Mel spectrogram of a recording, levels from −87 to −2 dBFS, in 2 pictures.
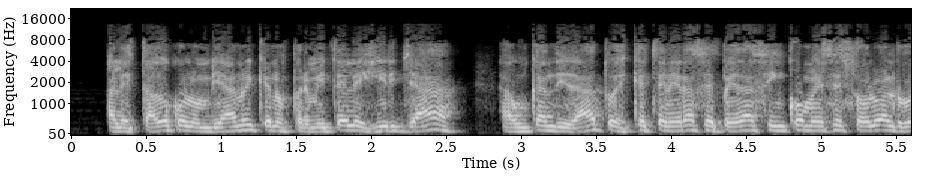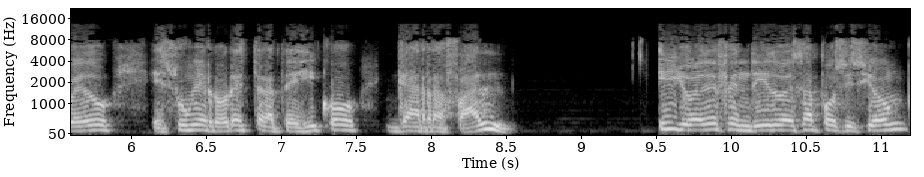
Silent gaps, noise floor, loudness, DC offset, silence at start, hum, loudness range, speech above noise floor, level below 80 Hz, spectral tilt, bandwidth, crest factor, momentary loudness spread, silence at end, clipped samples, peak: none; -67 dBFS; -17 LUFS; under 0.1%; 0.25 s; none; 2 LU; 50 dB; -58 dBFS; -4 dB/octave; 13.5 kHz; 12 dB; 4 LU; 0 s; under 0.1%; -6 dBFS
